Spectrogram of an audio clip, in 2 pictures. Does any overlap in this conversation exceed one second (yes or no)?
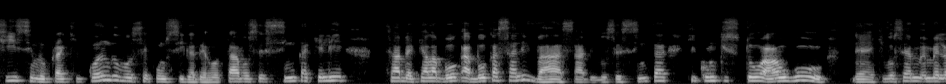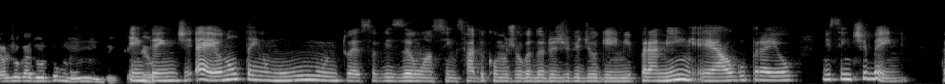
no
